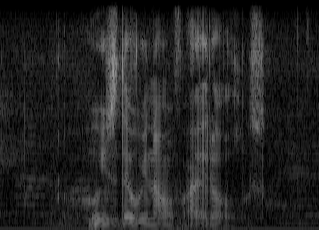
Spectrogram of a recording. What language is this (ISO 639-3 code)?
nbl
